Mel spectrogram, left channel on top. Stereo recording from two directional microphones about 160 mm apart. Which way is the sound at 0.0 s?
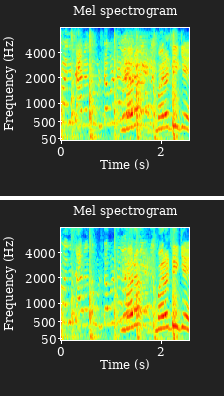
25° right (ahead or behind).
